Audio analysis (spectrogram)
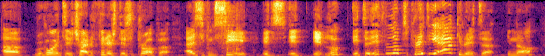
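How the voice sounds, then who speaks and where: A man doing a high, excitable cartoon Italian guy. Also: moderate pace, a little hiss or hum. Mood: playful, explaining. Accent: mock Italian. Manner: exclamatory, playful, sing-song broken English. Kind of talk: live-streamed prop-making vlog in a put-on accent.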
